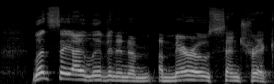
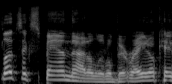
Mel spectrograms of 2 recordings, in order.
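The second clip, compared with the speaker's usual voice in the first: ordinary talk, nothing marked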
